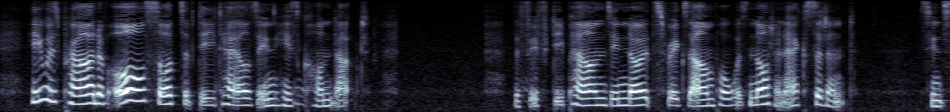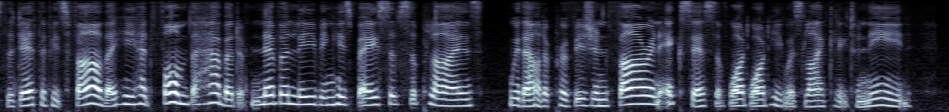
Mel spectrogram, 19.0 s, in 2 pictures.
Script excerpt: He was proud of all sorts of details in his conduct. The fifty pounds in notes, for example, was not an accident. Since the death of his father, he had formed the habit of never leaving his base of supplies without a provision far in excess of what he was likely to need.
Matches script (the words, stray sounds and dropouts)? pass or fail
fail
